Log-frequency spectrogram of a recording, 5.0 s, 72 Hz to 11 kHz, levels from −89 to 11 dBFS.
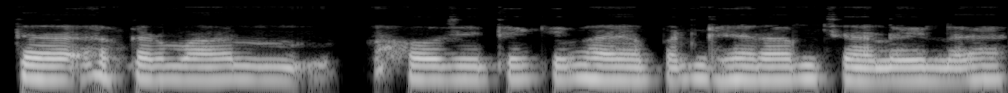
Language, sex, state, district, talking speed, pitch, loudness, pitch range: Magahi, male, Bihar, Lakhisarai, 140 wpm, 155 Hz, -18 LUFS, 150-160 Hz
